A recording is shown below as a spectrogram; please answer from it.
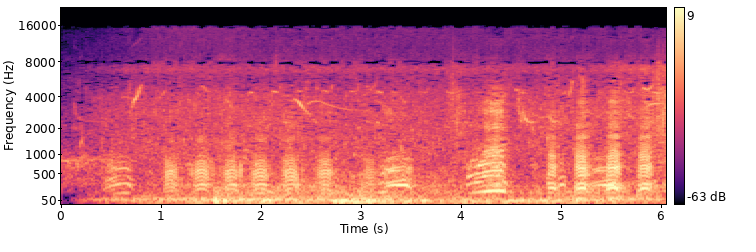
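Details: Lion cubs following their mother everywhere give a rapid run of short, nasal, harmonic mewing calls, several each second, some wavering up and down, growing louder and longer toward the end over a low rumble.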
